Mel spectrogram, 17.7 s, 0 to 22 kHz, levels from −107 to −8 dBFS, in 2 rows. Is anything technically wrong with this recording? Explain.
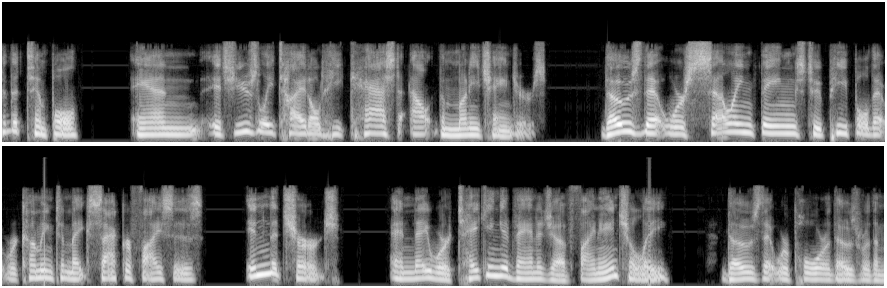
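Yes, there are two kinds of fault, each happening twice, riding on top of a Bluetooth mSBC headset link.

Concealed Bluetooth headset packet loss hits at 5.40 s and again from 7.17 to 7.20 s, right after "that were" and before "things to people that". Packets between headset and phone went missing, about 15 ms and 22.5 ms worth, which fits two and then three 7.5 ms mSBC frames. The receiver papered over each gap by continuing the waveform with a matching slice of recent audio. Each is a short run of lost frames, heard as a brief buzzy tone held at full level with a little warble as the real sound comes back.

There's also a repeated buffer at 9.25 s, between "to people that were" and "to make sacrifices in", and another from 15.29 to 15.31 s. Fresh audio didn't arrive in time, so the device replayed its last chunk, about 5 ms long, once at 9.25 and four extra times at 15.29. 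The chunk size points to a very small buffer, something like 80 samples at 16 kHz. Nothing is really lost. At 9.25 it's a tick, and at 15.29 the stacked repeats give a short buzzy stutter with hard joins.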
